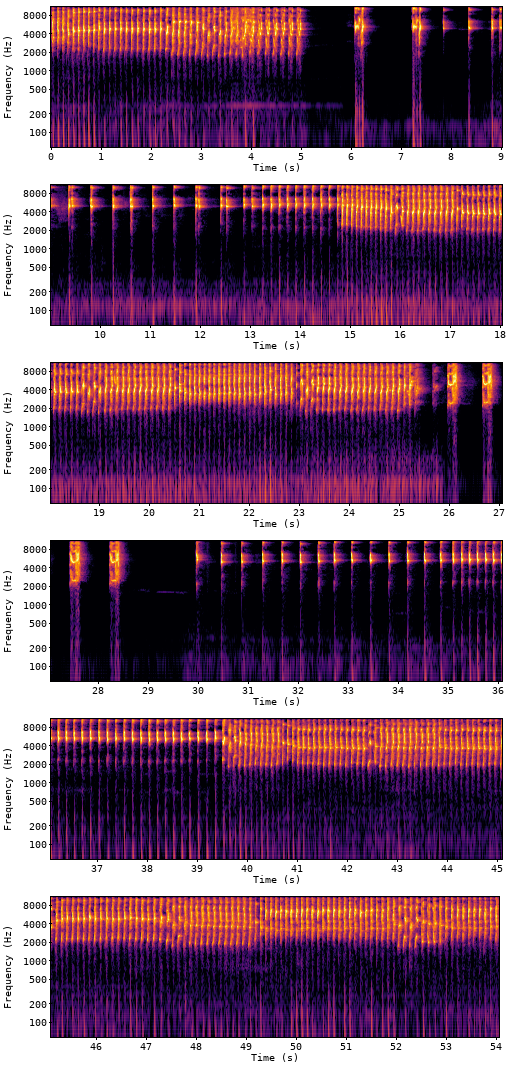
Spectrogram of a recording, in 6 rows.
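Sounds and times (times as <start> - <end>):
bird chirps: 0.0 - 54.0.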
